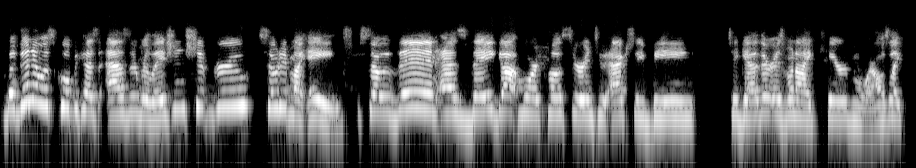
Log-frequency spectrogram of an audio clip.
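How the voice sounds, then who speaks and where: A woman's voice: fairly high pitch, normal speed, fairly bright tone, no echo. A woman in her thirties chatting casually as an interview guest, laughing often between her thoughts, heard over a video call. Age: 30s. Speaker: guest collector. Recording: muffled, dry.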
